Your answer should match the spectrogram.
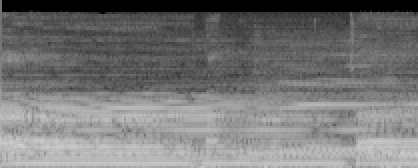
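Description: Male dhrupad voice holding long, slowly wavering notes over a steady tanpura drone, with a break and a fresh phrase beginning about three and a half seconds in.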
